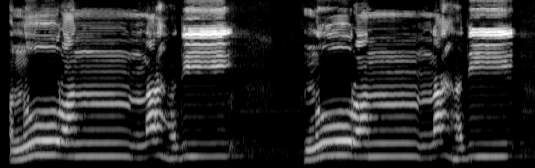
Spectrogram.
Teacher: دو زبر کی تنوین کے بعد میں نون آ رہی ہے، تو ادغام مال گنہ ہوگا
